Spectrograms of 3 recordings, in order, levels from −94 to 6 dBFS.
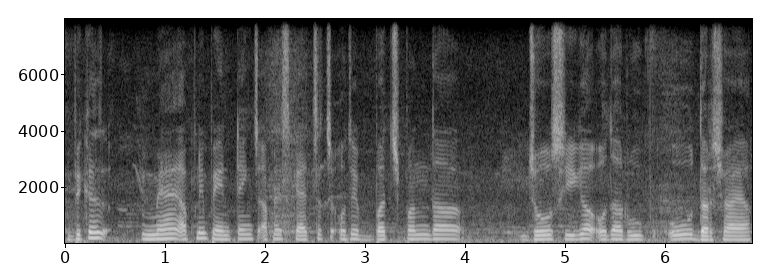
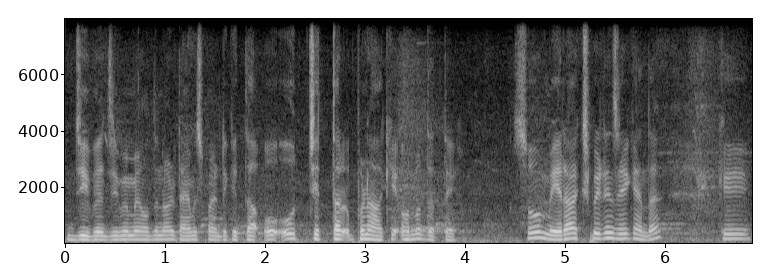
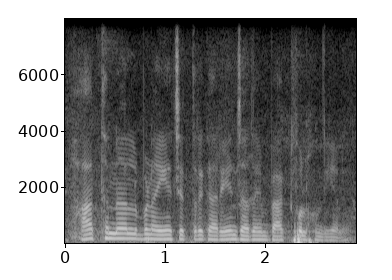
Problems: none marked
